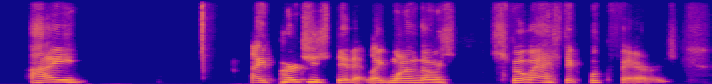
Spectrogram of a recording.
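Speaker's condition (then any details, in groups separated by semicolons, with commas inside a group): Cerebral palsy; voice sometimes sounds childlike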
